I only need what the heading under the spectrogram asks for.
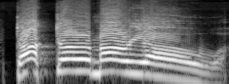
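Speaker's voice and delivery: booming voice with one word stretched out. Announcing a character name, in a Smash Bros announcer voice. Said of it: "like the Smash Bros announcer".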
